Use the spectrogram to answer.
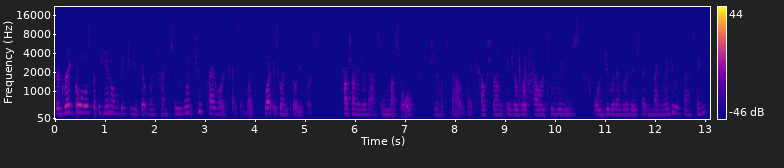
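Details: Woman with self-described really bad current vocal fry, which she attributes to speaking quietly so as not to disturb someone in the next room; vocal fry.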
